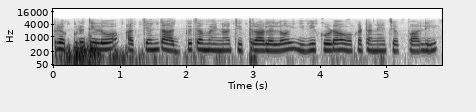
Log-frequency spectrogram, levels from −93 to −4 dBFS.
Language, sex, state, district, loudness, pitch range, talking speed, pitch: Telugu, female, Andhra Pradesh, Sri Satya Sai, -18 LUFS, 220-245 Hz, 80 wpm, 235 Hz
